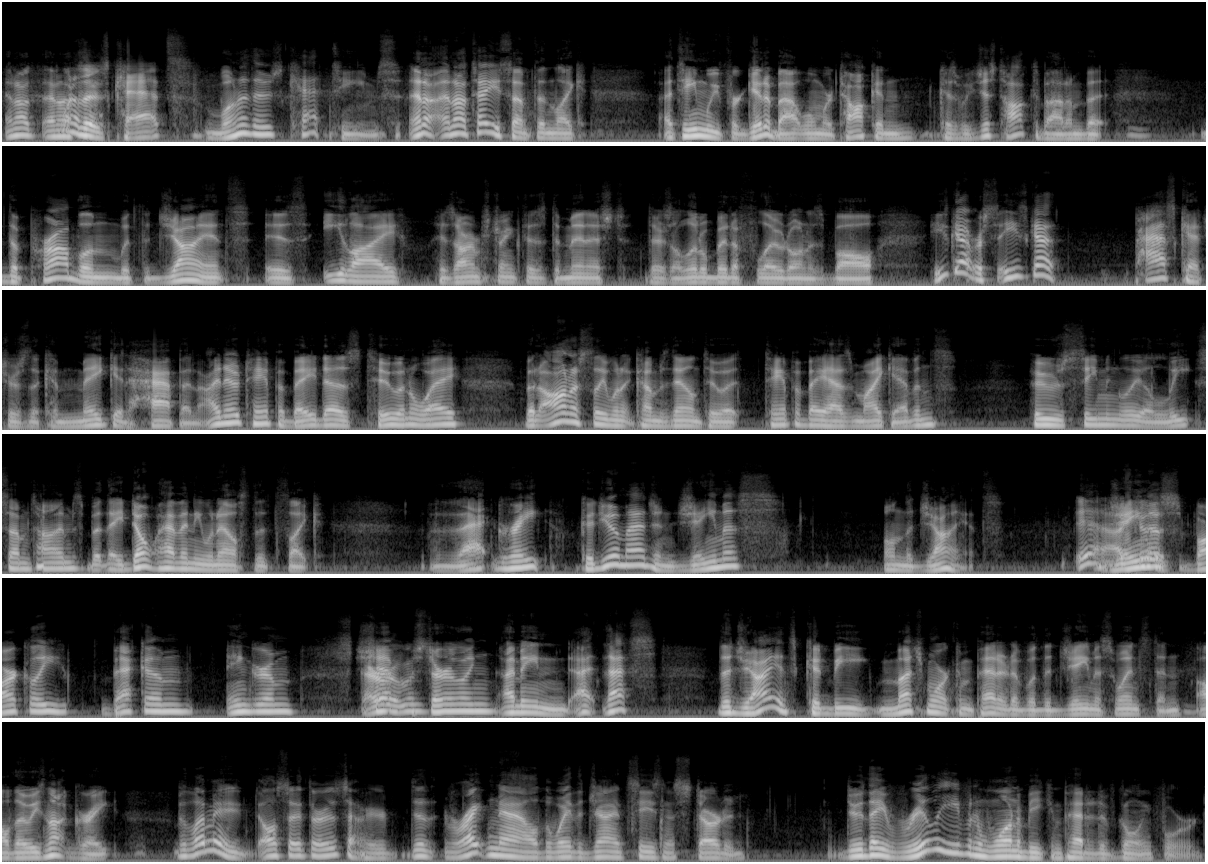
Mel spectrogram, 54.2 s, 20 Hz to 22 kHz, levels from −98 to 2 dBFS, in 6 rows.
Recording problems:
muffled; very; fading above 1.5 kHz

